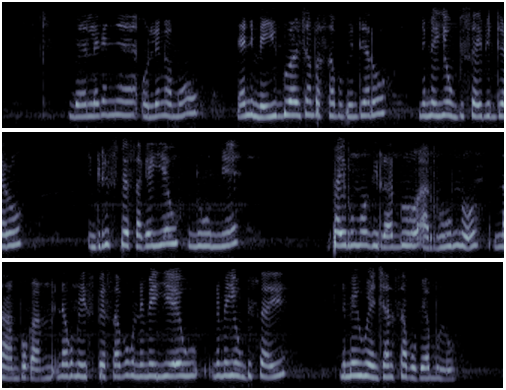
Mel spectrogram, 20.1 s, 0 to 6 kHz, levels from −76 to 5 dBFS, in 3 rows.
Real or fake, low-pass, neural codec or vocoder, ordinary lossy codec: fake; 5.4 kHz; vocoder, 44.1 kHz, 128 mel bands every 512 samples, BigVGAN v2; Opus, 32 kbps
